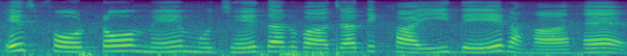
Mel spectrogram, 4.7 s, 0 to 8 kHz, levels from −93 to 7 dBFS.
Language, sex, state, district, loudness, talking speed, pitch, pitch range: Hindi, female, Madhya Pradesh, Katni, -17 LUFS, 115 wpm, 235 Hz, 220-265 Hz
